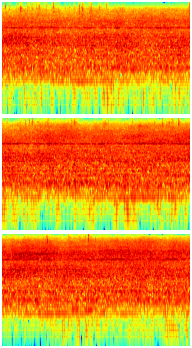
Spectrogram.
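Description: Turbofan engines of taxiing jet airliners running at low power: a steady rush of engine noise with a faint constant high whine.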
